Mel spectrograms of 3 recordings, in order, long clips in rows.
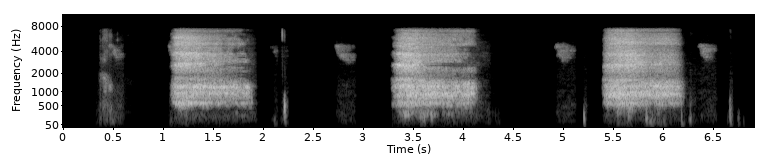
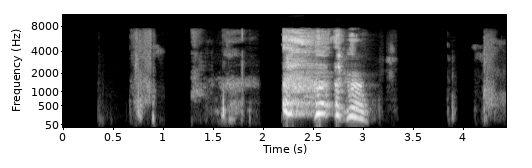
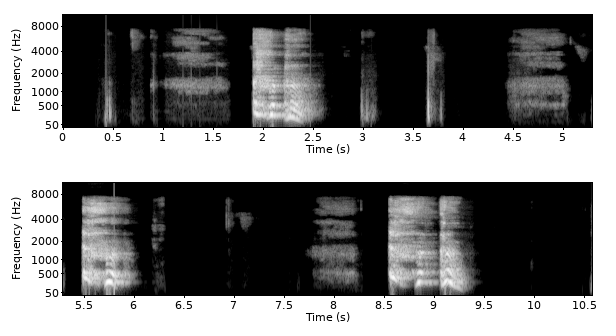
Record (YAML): exhalation_length: 6.9 s
exhalation_amplitude: 14803
exhalation_signal_mean_std_ratio: 0.48
cough_length: 4.4 s
cough_amplitude: 30653
cough_signal_mean_std_ratio: 0.33
three_cough_length: 10.6 s
three_cough_amplitude: 32210
three_cough_signal_mean_std_ratio: 0.3
survey_phase: alpha (2021-03-01 to 2021-08-12)
age: 18-44
gender: Male
wearing_mask: 'No'
symptom_none: true
smoker_status: Current smoker (e-cigarettes or vapes only)
respiratory_condition_asthma: false
respiratory_condition_other: false
recruitment_source: REACT
submission_delay: 9 days
covid_test_result: Negative
covid_test_method: RT-qPCR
